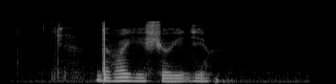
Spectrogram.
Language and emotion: Russian, neutral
